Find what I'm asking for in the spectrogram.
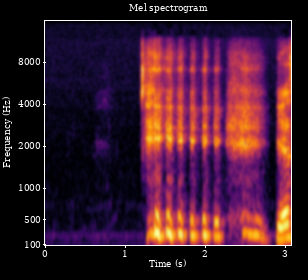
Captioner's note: laughs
